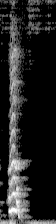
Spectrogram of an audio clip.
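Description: A pet dog named Cinco lets out a single sharp, angry bark, close and loud, followed by quiet.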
